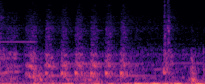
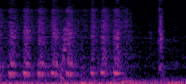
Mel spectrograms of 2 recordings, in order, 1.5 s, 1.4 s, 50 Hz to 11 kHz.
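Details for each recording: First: 2007 Honda Fit, previously a no-start, after its fuel pump module was replaced: a brisk crank of about two seconds, then the engine catches cleanly and settles into a steady, even idle, a normal start. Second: 2007 Honda Fit crank-no-start: the starter spins the engine at an even, fast chug for about a second without catching; bad fuel pump module. Relay and fuse were good, and the starter was first suspected.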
